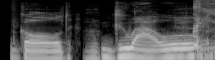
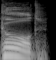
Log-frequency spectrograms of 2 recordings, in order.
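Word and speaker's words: Goa'uld: 'Cause the way they pronounce it's like, it's gold, Gua'uld, like however you want to say it. Get used to it. Yeah. Yeah. Buckle up. Hammond always calls it Gould. It's always the Gould.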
